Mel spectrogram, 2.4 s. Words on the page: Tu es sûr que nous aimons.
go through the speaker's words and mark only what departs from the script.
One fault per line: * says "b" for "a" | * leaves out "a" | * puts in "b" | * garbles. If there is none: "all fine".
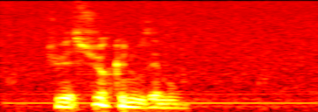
all fine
